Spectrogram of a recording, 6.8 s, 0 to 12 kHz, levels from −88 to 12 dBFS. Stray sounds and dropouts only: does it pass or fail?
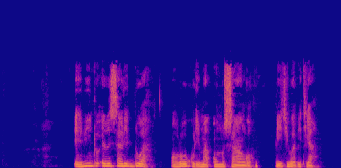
pass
